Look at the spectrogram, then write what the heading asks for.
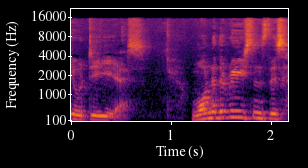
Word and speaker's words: des: of the reasons this happens d e or Des one of the reasons this happens is a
